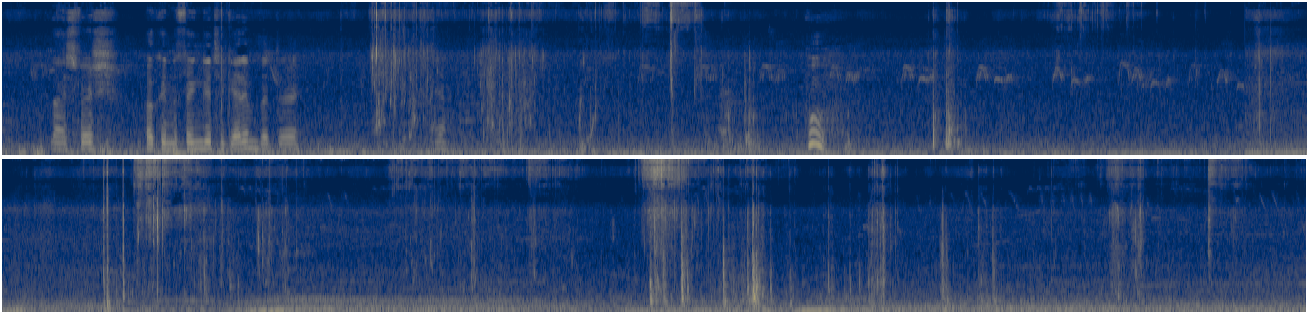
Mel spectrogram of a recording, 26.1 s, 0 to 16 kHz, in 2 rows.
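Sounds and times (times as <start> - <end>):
water sloshing against hull: 3.7 - 7.7, 14.4 - 16.1, 22.5 - 25.5.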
